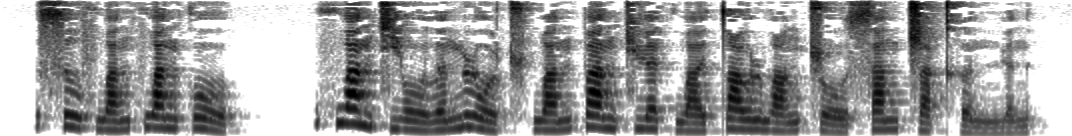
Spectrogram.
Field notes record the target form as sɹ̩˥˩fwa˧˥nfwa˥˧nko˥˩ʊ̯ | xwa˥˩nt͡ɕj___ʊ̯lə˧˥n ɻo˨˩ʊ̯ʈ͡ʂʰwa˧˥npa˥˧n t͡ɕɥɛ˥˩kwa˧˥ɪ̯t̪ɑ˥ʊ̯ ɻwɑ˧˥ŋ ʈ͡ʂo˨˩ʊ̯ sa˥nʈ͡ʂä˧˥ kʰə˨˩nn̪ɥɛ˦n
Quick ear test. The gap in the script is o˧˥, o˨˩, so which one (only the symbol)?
o˨˩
